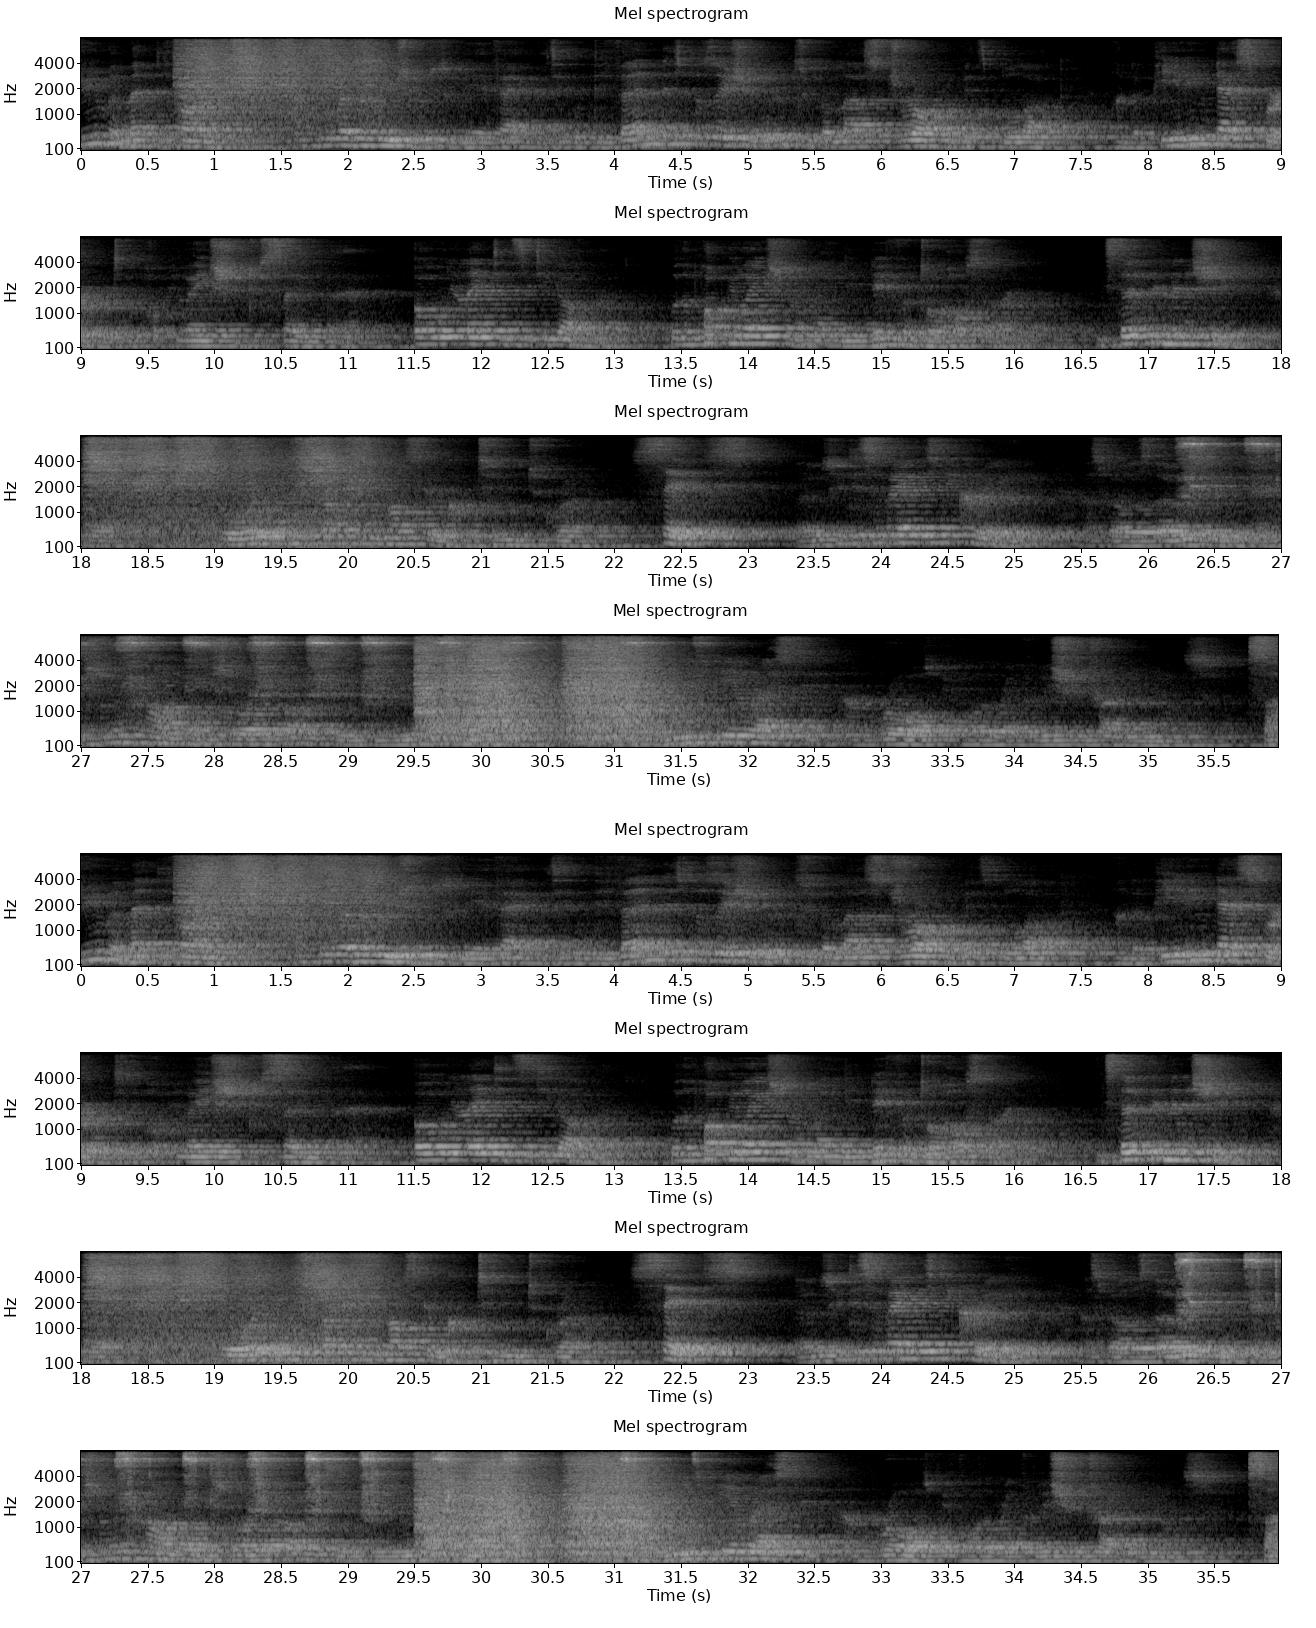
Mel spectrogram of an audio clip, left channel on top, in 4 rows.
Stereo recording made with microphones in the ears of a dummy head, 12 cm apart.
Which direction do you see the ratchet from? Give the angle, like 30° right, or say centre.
60° right.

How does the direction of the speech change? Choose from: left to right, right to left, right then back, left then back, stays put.
left to right.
